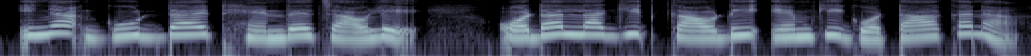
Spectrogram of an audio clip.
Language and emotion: Santali, neutral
